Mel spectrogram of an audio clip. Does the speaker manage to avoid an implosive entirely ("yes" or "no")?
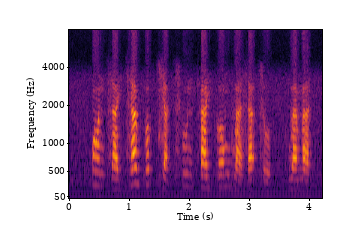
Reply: yes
